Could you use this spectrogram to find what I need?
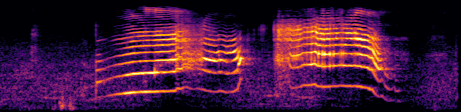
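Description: A baby cries loudly up close.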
